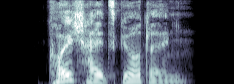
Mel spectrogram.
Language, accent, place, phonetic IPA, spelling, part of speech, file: German, Germany, Berlin, [ˈkɔɪ̯ʃhaɪ̯t͡sˌɡʏʁtl̩n], Keuschheitsgürteln, noun, De-Keuschheitsgürteln.ogg
- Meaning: dative plural of Keuschheitsgürtel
